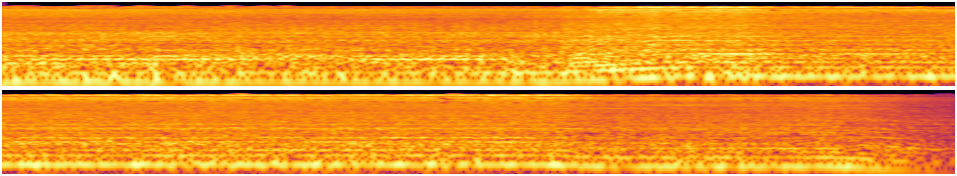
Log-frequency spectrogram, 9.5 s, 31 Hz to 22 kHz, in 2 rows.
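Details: 2003 New Holland TC29D compact tractor diesel, first run after sitting three years, new battery; loud low clatter with uneven beat about four pulses a second that never settles; rough idle.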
